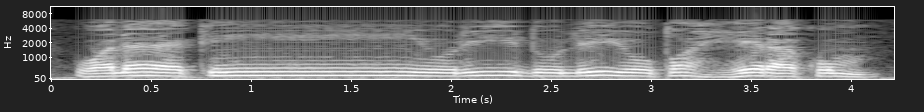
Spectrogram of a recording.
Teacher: قرأ ورش كلمة ليطهركم بترقيق الراء لوقوع كسر قبلها فتصير ولكن يريد ليطهركم.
